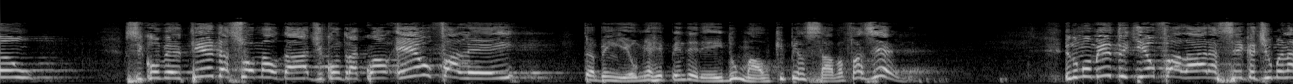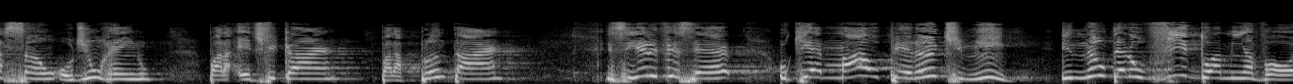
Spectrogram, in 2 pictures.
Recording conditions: large echoing room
